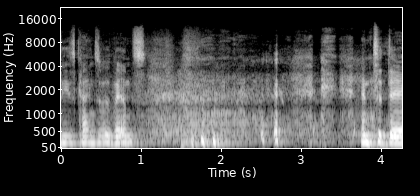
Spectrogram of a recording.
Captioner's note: laughter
